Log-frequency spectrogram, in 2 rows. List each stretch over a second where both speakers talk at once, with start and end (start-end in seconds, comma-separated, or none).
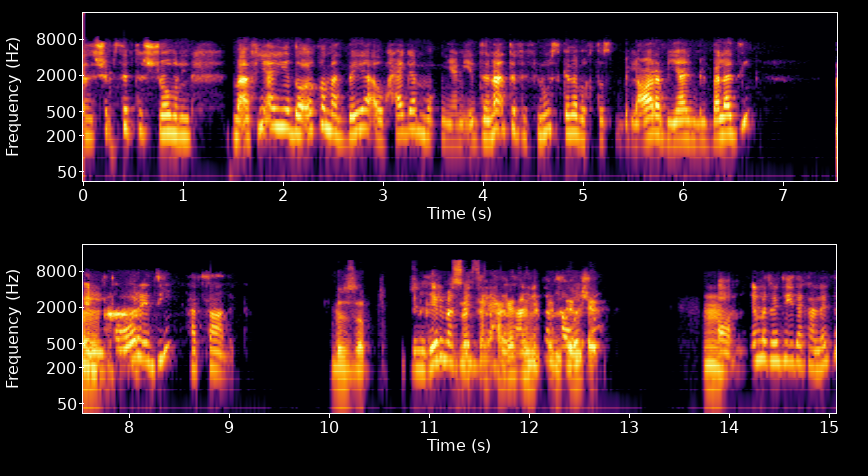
11.2-12.7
